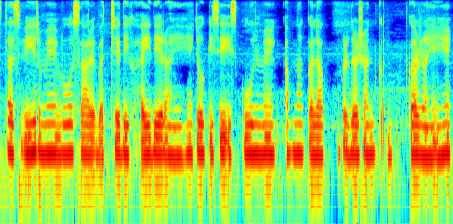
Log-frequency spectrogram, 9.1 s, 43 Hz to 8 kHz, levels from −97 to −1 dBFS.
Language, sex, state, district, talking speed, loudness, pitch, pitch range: Hindi, female, Bihar, Jahanabad, 125 wpm, -15 LUFS, 110 Hz, 110-175 Hz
